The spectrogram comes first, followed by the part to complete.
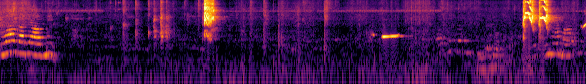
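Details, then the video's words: Indian ringneck parakeet talking, with harmonic speech-like phrases at the start and end, a sharp harsh screech in the middle, and soft scattered clicks between. "indian ringneck parrot talking"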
